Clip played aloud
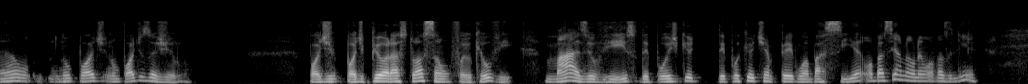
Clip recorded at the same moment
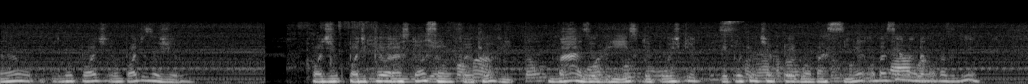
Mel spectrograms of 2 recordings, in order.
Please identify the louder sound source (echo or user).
echo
